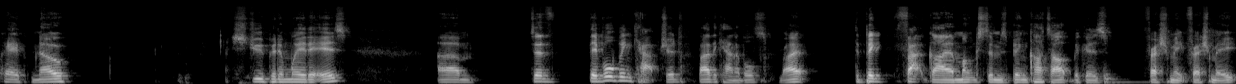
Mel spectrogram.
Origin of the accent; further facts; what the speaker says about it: United Kingdom; I'm a Brit here.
